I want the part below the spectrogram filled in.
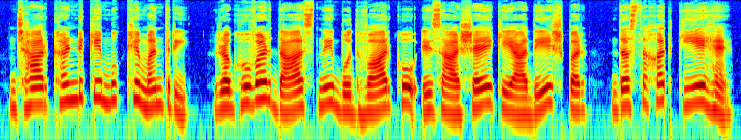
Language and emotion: Hindi, neutral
